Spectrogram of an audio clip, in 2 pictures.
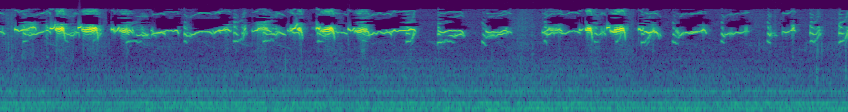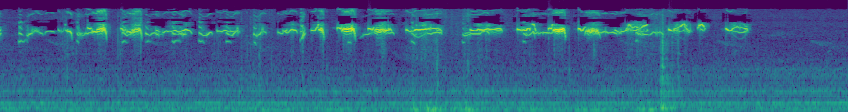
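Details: Growing varied tit chicks eating large insects give very high, thin, rapid chattering calls almost without pause, with a faint low hum underneath.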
